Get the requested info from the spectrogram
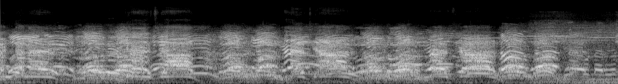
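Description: A crowd of protesters shouting slogans together, loud, with many voices overlapping.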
